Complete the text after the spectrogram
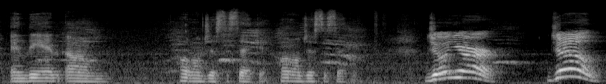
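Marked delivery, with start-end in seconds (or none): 1.8-3.6 quiet aside. Real, not acted. Breaks off recording for child. 4.3-6.0 high, raised call; sharp parental call-out. Real, not acted. Calls out to child.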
